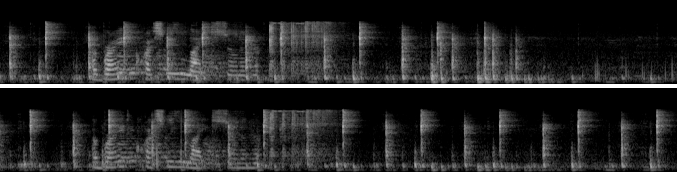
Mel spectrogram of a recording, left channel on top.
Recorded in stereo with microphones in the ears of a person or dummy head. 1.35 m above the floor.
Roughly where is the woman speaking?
Left.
